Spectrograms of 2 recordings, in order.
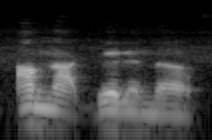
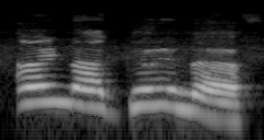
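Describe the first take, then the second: First: It is said in a normal voice. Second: It is said in a whiny voice.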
